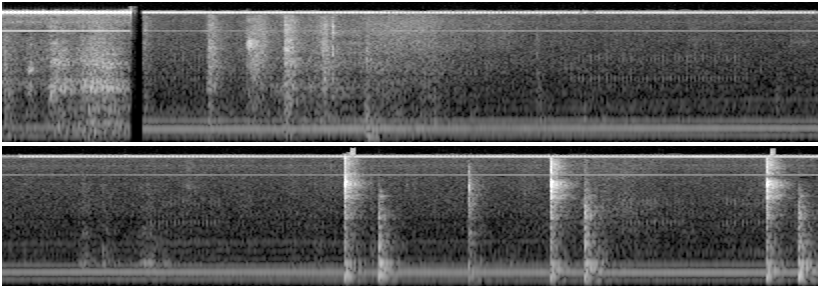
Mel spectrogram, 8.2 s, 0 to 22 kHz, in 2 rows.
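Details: Solis grid solar inverter after repair of Zettler relay contact pressure fault: steady low mains-type hum under a few light clicks and taps while generating about 92–161 watts fed from a variac; normal healthy running.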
